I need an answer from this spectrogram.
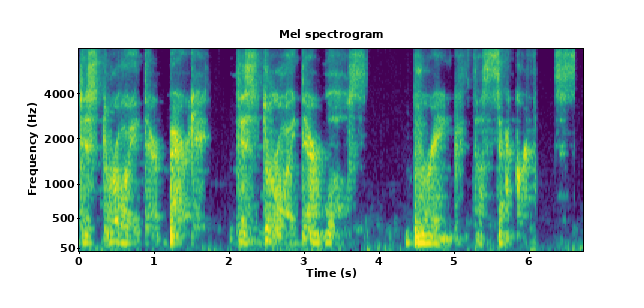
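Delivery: creepy whispered voice. Reenacting a line he heard in the game over Discord, in a creepy voice. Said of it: "And he says in his creepy voice".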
